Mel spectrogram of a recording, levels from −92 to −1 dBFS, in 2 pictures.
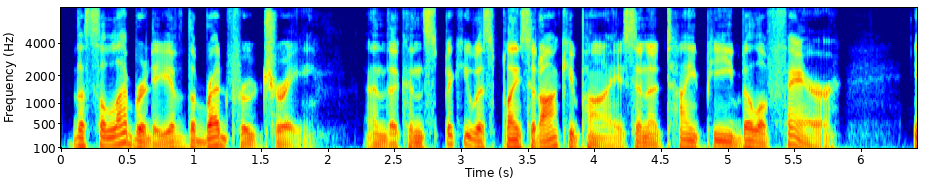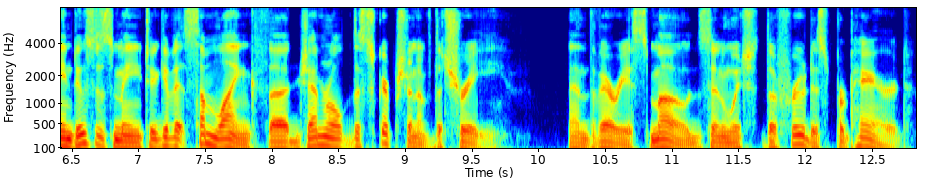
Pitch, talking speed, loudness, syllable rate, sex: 95 Hz, 195 wpm, -19 LUFS, 5.4 syllables/s, male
